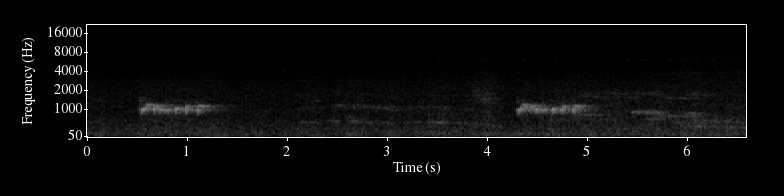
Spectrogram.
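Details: Tuban local zebra dove singing on its perch before dawn, around three a.m., kept as a lure for other doves; two quick rolling phrases of staccato low coos about four seconds apart, with soft insect-like hiss behind.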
